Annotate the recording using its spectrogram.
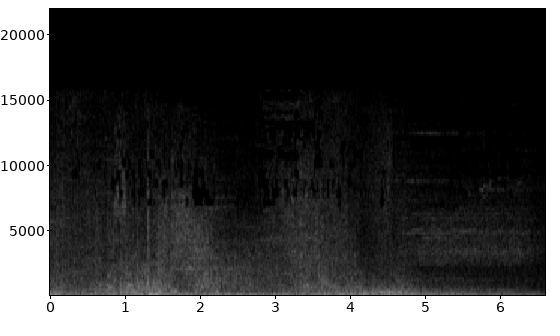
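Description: A base structure explodes with a deep rumbling blast.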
